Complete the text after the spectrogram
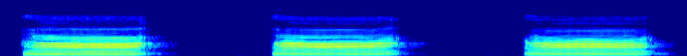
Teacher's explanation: এই যে গলার মধ্যখান খেয়াল করবেন, এই গলার মধ্যখান থেকে গলার মধ্যখানে চেপে আপনার এক আলিফ টানিয়া এই অক্ষরটা উচ্চারণ করতে হবে। মুখ দিয়ে হালকা বাতাস বের হতে হবে, চিকুন আওয়াজে পড়তে হবে।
